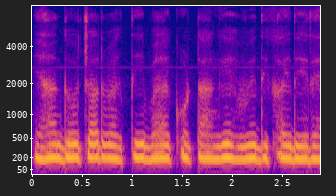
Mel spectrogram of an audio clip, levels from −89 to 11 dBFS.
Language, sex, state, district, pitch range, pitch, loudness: Hindi, female, Jharkhand, Ranchi, 190-200 Hz, 195 Hz, -14 LUFS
